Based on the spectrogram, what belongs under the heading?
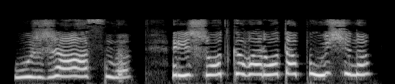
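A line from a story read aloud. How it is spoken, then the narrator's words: Groaning. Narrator (Russian): простонал Шут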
